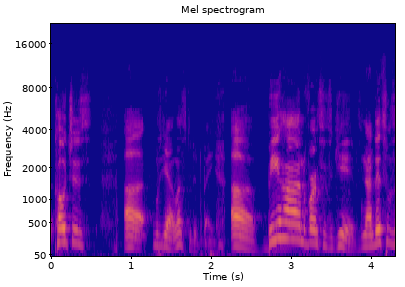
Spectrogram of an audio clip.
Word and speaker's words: Bijan: It's Behan. Like Dijon mustard.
